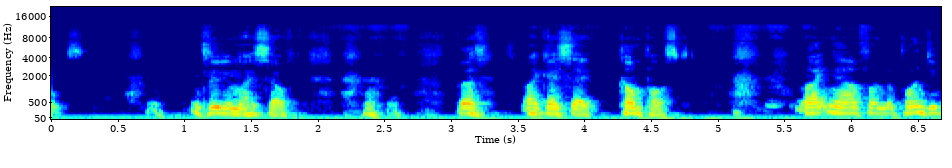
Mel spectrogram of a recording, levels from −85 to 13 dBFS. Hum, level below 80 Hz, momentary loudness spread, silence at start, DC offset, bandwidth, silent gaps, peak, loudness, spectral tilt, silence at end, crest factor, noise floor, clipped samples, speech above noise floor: none; -52 dBFS; 23 LU; 0 s; under 0.1%; 12.5 kHz; none; -10 dBFS; -28 LUFS; -8 dB/octave; 0 s; 18 dB; -47 dBFS; under 0.1%; 20 dB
